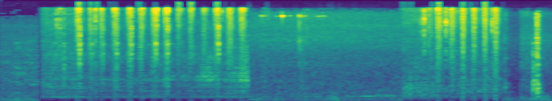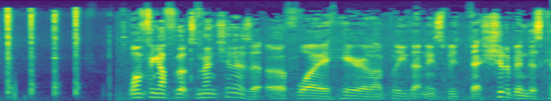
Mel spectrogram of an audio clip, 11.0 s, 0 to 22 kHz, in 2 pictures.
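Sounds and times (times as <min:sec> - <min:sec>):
ratchet wrench clicking: 0:00.6 - 0:02.5.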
